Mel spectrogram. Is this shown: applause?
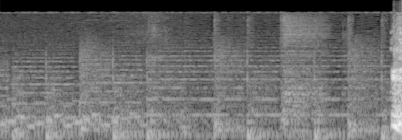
no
